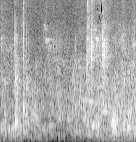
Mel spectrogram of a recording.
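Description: Two quick pairs of sharp clicks, about a second apart, over a faint murmur of voices.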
